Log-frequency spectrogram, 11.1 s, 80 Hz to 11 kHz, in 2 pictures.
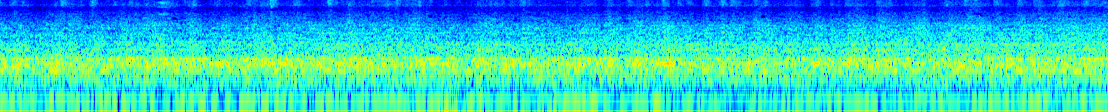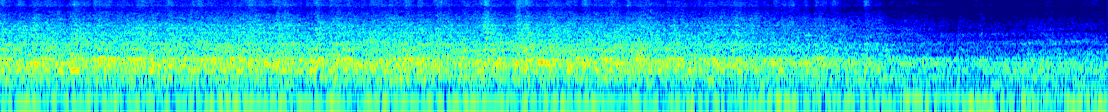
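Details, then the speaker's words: Washing machine spin test at 800 rpm after reassembly. A loud, steady rushing roar with a rough rumble underneath that eases off at the end. The drum is very noisy and the bearings are to be checked. "so the drum is very noisy uh let me put it [Music] off so you can see the the only problem left is the drum is very noisy so we will check the bearings"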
